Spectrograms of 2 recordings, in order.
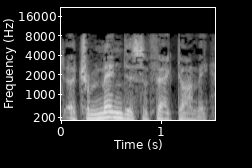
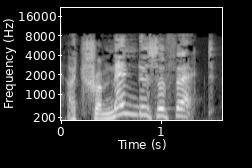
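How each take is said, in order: First: Said in the usual way. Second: "tremendous" lifted high, then falling; emphatic TREMENDOUS. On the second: Shown as a demonstration. Comic repeats his own phrase for effect, emphatic high "tremendous". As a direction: punch up the word "tremendous".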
